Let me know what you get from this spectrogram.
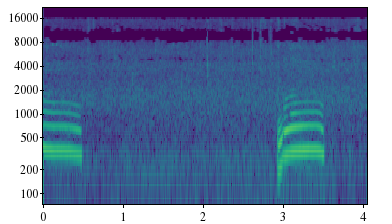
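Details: A cat calls twice: one meow cut off at the start, then after a long pause a fuller, rising-then-level meow lasting about half a second, over steady hiss.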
